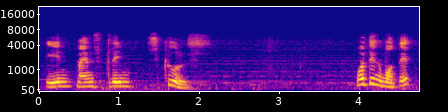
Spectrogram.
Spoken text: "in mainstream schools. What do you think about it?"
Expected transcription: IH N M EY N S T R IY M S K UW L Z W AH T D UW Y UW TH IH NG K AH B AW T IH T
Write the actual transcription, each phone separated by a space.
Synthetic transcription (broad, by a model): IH N M EY N S T R IY M S K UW L S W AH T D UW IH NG AH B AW T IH T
